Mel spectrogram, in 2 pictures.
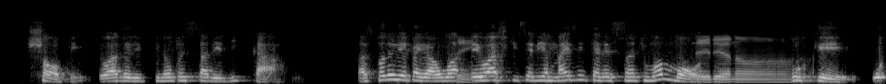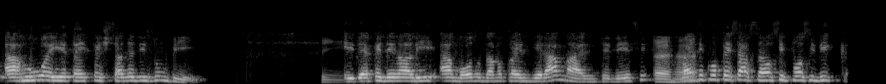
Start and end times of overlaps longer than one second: none

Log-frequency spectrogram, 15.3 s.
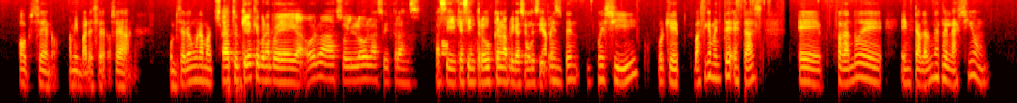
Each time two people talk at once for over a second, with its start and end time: none

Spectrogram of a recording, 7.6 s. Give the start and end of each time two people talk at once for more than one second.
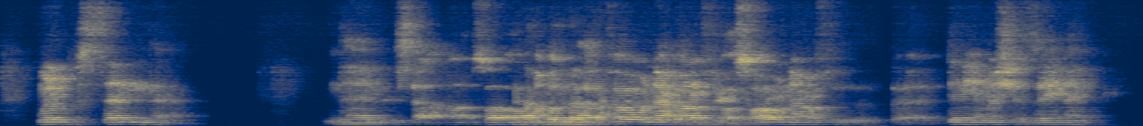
3.4-4.9

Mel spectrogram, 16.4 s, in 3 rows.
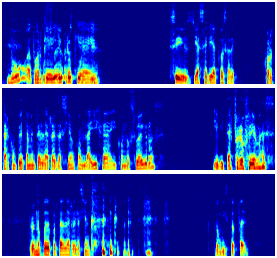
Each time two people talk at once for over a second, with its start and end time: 0.6-1.9

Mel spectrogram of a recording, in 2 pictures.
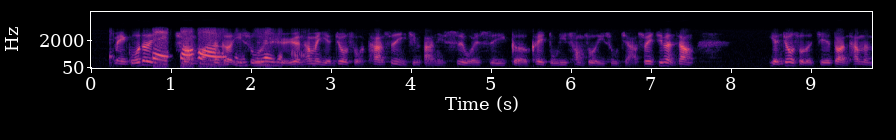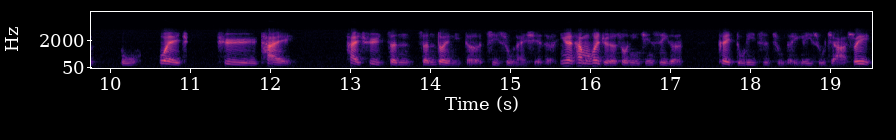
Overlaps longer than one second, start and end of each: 0.8-2.8

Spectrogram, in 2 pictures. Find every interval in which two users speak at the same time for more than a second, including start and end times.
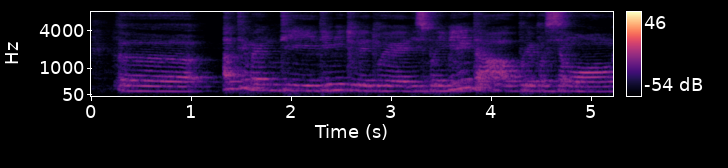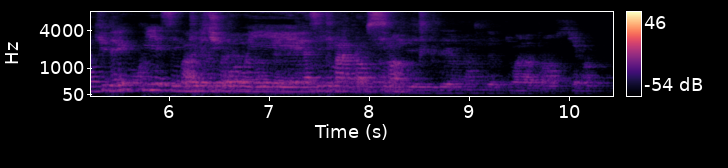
6.1-8.3

